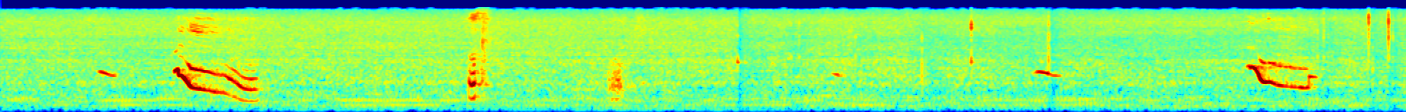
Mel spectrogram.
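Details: Border collie puppies, filmed in their first two months of life, give high whimpering squeals that slide down in pitch. There are two long cries about five seconds apart and a few short peeps between them, over a steady background hum.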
